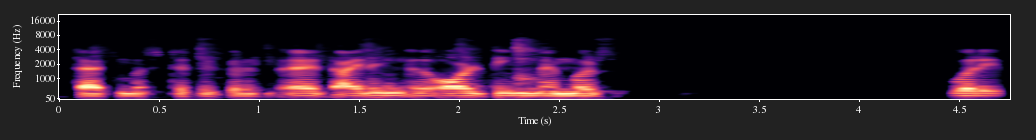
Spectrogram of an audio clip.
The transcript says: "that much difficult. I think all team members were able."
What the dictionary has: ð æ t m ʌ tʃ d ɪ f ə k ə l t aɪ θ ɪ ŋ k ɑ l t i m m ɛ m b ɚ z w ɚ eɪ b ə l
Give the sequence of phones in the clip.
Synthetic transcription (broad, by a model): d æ t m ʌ s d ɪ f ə k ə l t aɪ t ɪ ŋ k ɑ l t i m m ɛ m b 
